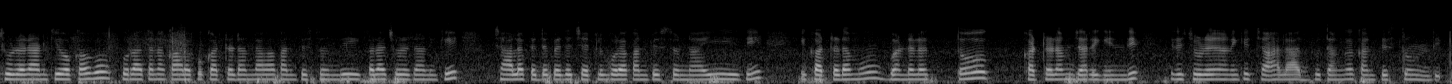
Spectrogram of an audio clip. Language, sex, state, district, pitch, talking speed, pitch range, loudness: Telugu, female, Telangana, Karimnagar, 230 Hz, 110 wpm, 225-235 Hz, -30 LUFS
